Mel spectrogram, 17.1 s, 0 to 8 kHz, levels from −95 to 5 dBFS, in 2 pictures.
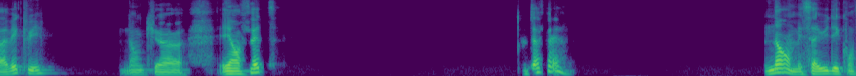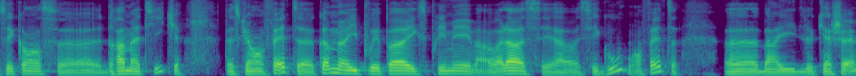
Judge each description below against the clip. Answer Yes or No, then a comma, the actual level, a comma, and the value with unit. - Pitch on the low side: Yes, low, 100 Hz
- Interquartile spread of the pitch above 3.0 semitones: Yes, average, 3.5 semitones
